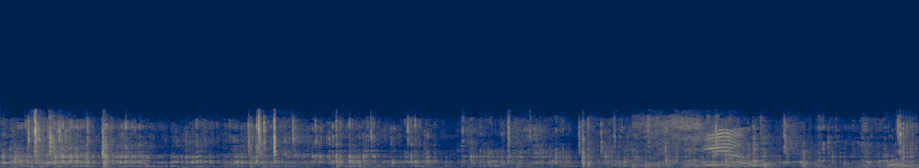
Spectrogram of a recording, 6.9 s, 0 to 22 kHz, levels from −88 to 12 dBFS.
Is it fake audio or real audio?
real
